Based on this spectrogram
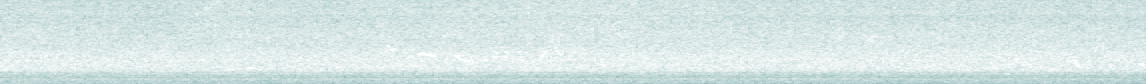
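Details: Steady broadband hiss like rushing water or wind fills the whole stretch, with no distinct calls standing out.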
